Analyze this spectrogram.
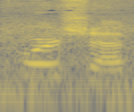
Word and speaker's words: Porsche: the car the porsche yes i know it's pronounced porsche but i've been saying poor since i was eight years old and i'm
